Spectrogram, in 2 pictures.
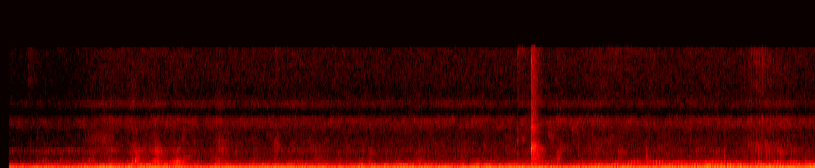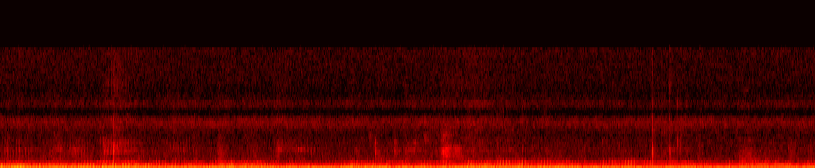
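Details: A Scottish Fold mother cat and her kittens purr together at the same time, a steady low rumbling drone with soft fluttering pulses throughout.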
